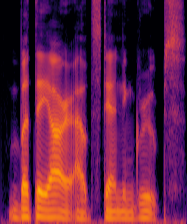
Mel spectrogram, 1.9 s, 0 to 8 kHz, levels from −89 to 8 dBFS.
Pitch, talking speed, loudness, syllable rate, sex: 90 Hz, 160 wpm, -18 LUFS, 4.7 syllables/s, male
